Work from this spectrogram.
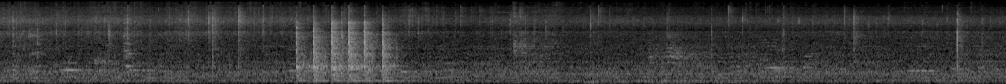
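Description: Cauliflower fries in a pan with a steady sizzle, broken by a cluster of sharp scraping clinks where it is stirred, and a few scattered taps follow under the constant frying noise.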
